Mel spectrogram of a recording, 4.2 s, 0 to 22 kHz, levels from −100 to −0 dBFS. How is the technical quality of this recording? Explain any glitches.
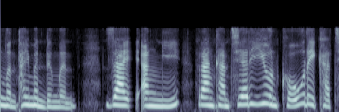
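One glitch stands out: a short stall from a late packet, from 1.60 to 1.72 s. A packet arrived late and the jitter buffer ran empty, so the receiver stretched the last sound by 92 ms, then resumed where it left off. Nothing is lost, but one sound is held too long, with a slight buzz or dip. Throughout, nothing is heard above 8 kHz, which fits a wideband call codec such as G.722.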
